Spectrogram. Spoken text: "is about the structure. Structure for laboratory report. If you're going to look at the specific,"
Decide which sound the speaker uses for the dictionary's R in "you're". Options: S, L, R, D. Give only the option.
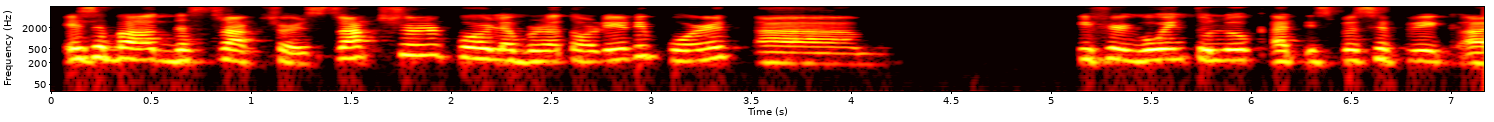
R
